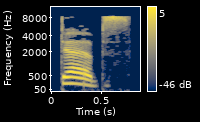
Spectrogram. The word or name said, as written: debs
